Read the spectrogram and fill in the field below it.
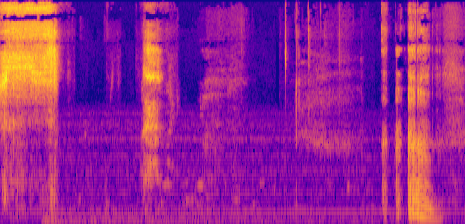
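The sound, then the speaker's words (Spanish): A loud, noisy slurp of someone drinking coffee, followed by a shorter slurp and then a snorting, throaty burst near the end. “sé cómo se hace, pero igual como soy un hijo de puta, lo hago así, agarro el café y hago así un ruido de la concha de la madre.”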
